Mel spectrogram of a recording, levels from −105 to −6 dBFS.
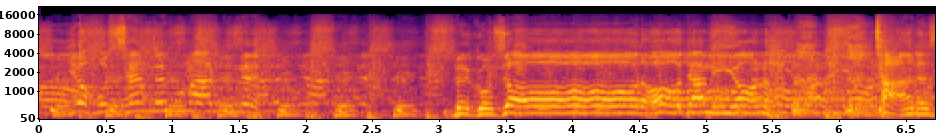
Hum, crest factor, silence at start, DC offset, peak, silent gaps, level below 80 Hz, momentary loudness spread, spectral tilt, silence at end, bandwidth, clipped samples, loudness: none; 20 dB; 0 s; under 0.1%; -2 dBFS; none; -64 dBFS; 10 LU; -2.5 dB/octave; 0 s; 16.5 kHz; under 0.1%; -22 LUFS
